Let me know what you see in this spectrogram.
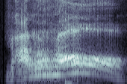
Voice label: crazy mumble; mvm forever

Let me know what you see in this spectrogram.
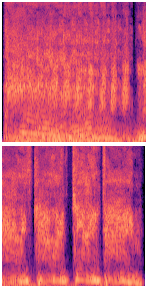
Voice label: evil heavy

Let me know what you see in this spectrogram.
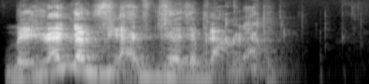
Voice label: crazy mumble; mvm forever

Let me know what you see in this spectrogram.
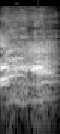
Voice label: slasher hurt; marrowmasher

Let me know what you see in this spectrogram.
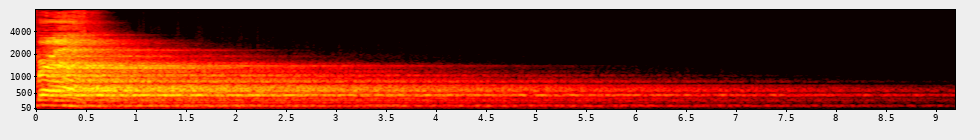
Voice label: bruh reverb

